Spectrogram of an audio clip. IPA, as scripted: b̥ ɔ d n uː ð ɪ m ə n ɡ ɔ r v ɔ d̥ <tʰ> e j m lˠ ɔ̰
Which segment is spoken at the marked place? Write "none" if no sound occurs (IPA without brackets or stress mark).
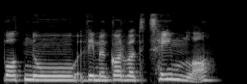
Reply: tʰ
